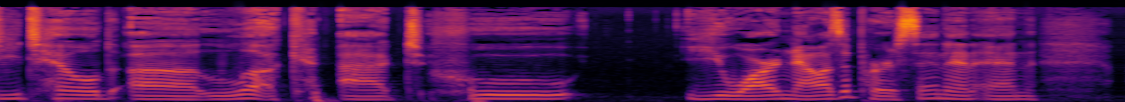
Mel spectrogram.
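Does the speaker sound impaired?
Yes: stutter; adult stutter, noticed at work and by ex-fiance; here repeated sounds.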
